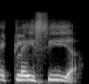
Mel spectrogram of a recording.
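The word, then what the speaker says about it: ἐκκλησία: The Greek word po and the pronunciation is the ecclesia.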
